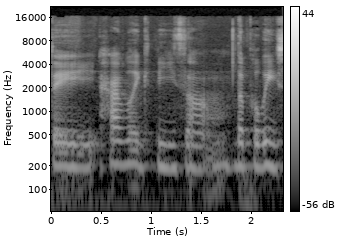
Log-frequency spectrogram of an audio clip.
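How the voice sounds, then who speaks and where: A woman with an American accent talks while noticeable background noise carries on around her. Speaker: podcast host. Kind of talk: casual chat. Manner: filler-heavy, hesitant.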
